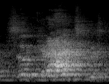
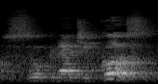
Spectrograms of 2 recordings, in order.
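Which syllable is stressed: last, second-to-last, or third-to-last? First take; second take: third-to-last; last. First: The stress is on the third-to-last syllable. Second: The stress is on the last syllable. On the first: "proparoxítona" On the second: "oxítona"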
